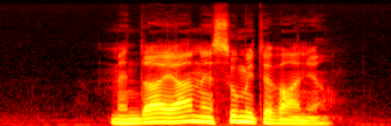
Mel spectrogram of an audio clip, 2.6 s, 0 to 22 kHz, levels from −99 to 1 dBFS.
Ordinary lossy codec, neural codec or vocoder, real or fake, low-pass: none; none; real; 19.8 kHz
